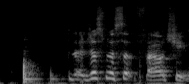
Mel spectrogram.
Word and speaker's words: Fauci: Did I just mess up Fauci? No, it's like Foxy, but it's spelled like faux. Fauxxy.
